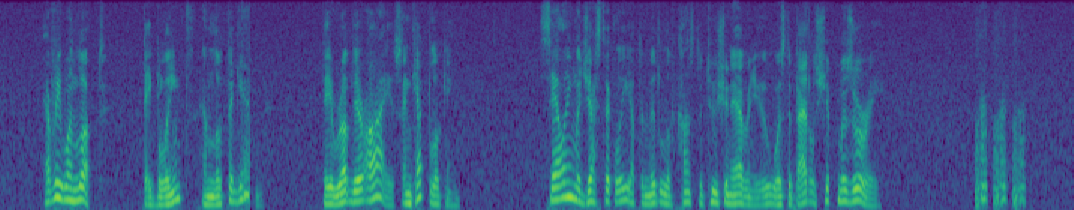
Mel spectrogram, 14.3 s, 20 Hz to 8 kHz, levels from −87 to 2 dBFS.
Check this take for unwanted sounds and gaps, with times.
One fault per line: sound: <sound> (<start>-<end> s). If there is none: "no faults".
sound: dropout (3.3-3.4 s)
sound: laugh (13.0-13.7 s)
